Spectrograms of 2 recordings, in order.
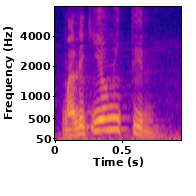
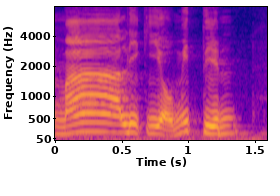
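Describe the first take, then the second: First: The vowel after the m is short. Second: The vowel after the m is long. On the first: The reading follows the written text exactly. "bacaannya pendek" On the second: An unwritten letter is assumed to be there. "kalau yang mengatakan mimnya panjang"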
